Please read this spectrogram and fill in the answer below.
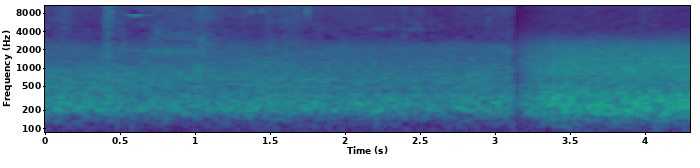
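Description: Steady outdoor background hiss with a few faint rustles; it drops out for an instant a little past three seconds and comes back slightly louder.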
